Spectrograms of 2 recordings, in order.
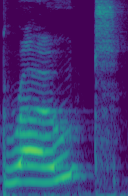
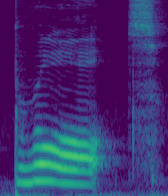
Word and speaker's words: brought: I bought some bread brought exactly the same not broked brought brought have you brought the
